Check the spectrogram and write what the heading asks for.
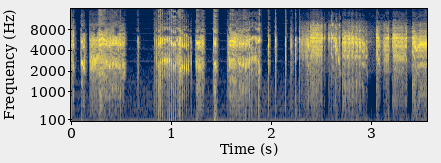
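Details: Swiftlets in a "tombak raja" calling sound meant to attract them to swiftlet houses: harsh, buzzy high twitters in rapid bursts of under half a second, with short silences between.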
